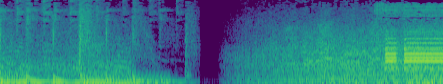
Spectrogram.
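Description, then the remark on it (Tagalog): A jeepney arrives with a steady engine roar, then a loud, brief horn honk sounds near the end, after a busy stretch of street noise and a short pause. “Tara na, yun na yung jeep.”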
